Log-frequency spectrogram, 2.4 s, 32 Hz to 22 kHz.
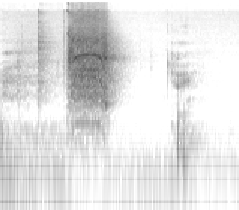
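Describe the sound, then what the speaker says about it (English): A power drill bores a full-size hole in a broken instrument cluster tab from an E30, heard as one short loud whining burst that stops, then a faint clunk. "Now let's use their drill bit for the full-size hole."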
